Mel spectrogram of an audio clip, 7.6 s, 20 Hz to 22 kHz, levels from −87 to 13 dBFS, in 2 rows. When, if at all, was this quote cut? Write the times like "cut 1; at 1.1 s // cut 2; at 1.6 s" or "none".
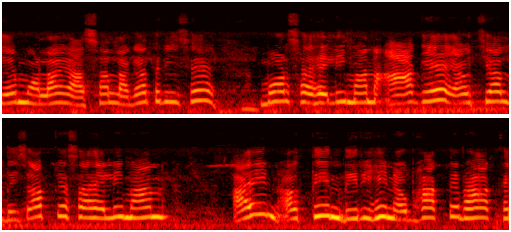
none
